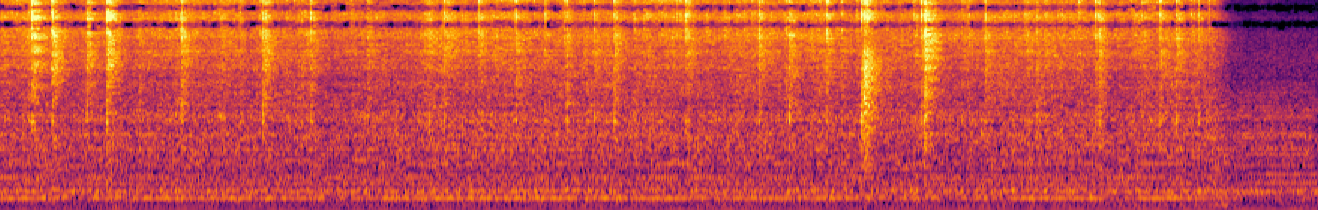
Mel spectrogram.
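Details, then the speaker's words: AC-powered variable inductor coil with a laminated iron core: a steady low even buzz with no surges, normal for the loose-fitting laminated core vibrating in the coil's alternating magnetic field. "you could probably hear the buzzing that's why we call it a buzz bux and the reason why it's buzzing is as we're changing using those magnetic fields you could see that uh laminate coil was not fitting in perfect it vibrates in there"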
